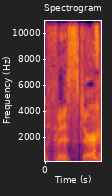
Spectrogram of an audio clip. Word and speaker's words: Pfister: Because it's called the Fister. Yeah. – it's spelled P F I S T. – Okay, so not a fist.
